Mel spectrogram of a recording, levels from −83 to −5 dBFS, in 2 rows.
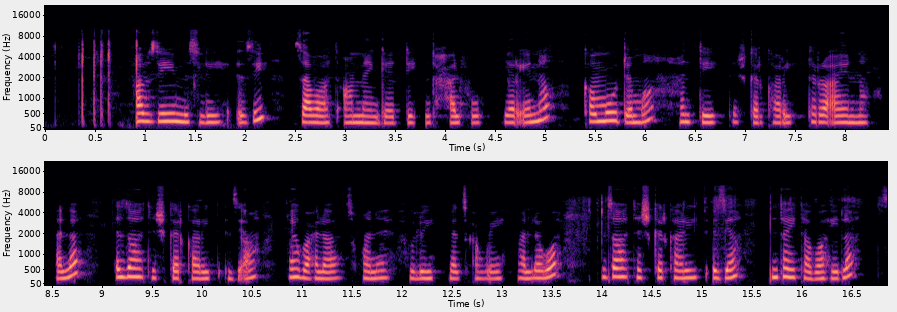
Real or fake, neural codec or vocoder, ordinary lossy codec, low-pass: fake; vocoder, 22.05 kHz, 80 mel bands, Vocos; MP3, 96 kbps; 9.9 kHz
